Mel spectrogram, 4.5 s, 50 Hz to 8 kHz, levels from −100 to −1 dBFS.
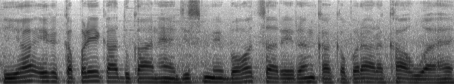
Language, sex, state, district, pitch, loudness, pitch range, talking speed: Hindi, male, Bihar, West Champaran, 135 Hz, -12 LUFS, 130-145 Hz, 200 wpm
